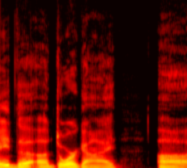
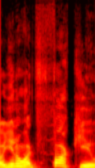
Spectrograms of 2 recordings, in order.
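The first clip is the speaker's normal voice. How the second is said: put-on fed-up, angry outburst, pitched up; 9 semitones higher, 7 dB louder than usual. Retelling hanging up on callers, retelling an angry outburst. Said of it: "I was so pissed".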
